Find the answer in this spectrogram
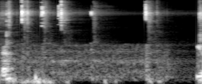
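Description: Computer keyboard keys clicking a few times, faint, as a word is typed.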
